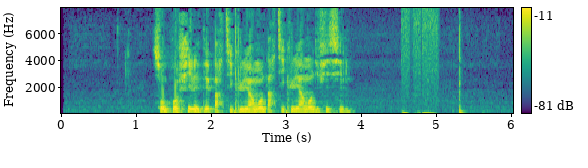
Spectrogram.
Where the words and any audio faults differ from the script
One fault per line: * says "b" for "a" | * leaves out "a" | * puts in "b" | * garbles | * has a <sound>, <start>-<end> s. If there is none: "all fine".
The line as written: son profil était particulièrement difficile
* puts in "particulièrement"
* has a laugh, 4.5-5.1 s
